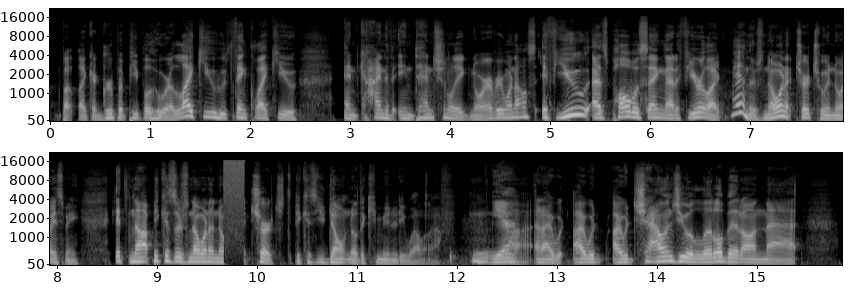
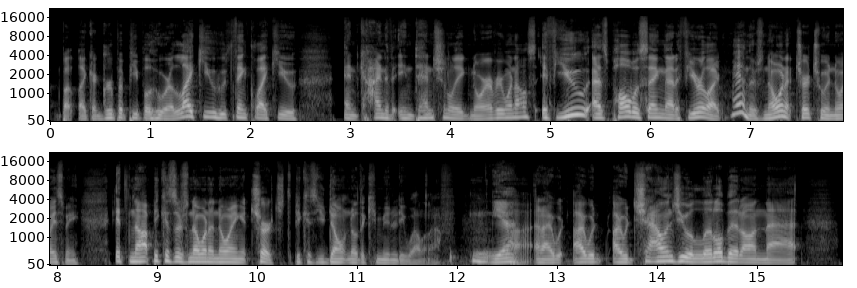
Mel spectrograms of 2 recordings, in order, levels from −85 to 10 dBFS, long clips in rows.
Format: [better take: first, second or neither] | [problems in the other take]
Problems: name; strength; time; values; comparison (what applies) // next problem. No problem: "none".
second | audio cutting out; filled with static; at 9.5 s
